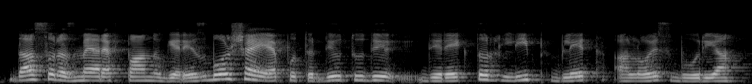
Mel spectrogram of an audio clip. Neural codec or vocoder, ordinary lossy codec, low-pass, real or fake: none; none; 7.2 kHz; real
